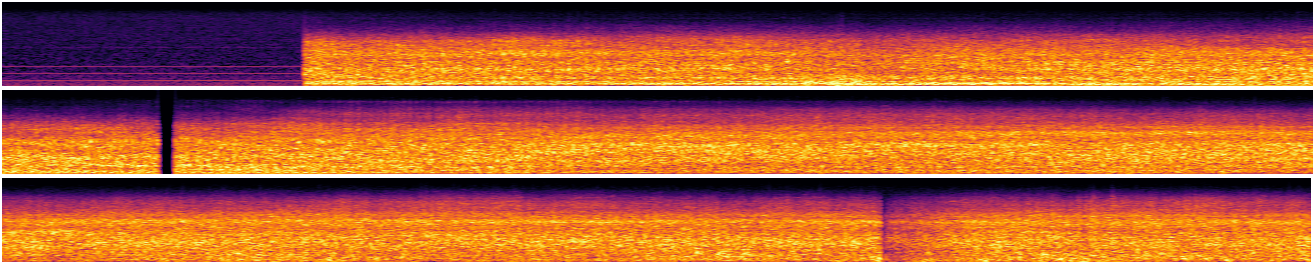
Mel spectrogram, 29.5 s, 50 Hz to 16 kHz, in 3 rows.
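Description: A pair of Class 37 diesel locomotives hauling a freight train of open wagons past at speed, their engines loud and steady, then the continuous rumble of the wagons going by. The sound starts abruptly about two seconds in and cuts out for an instant near the middle.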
